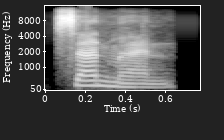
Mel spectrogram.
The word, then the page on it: sandman: Indian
